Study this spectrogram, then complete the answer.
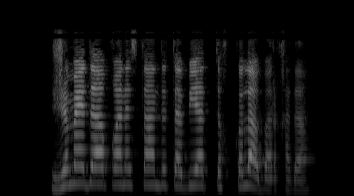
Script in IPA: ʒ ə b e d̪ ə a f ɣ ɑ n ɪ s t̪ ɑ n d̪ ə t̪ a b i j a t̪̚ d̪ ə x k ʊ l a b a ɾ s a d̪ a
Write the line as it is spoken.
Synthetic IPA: ʒ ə m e d̪ ə a f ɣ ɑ n ɪ s t̪ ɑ n d̪ ə t̪ a b i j a t̪̚ d̪ ə x k ʊ l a b a ɾ x a d̪ a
